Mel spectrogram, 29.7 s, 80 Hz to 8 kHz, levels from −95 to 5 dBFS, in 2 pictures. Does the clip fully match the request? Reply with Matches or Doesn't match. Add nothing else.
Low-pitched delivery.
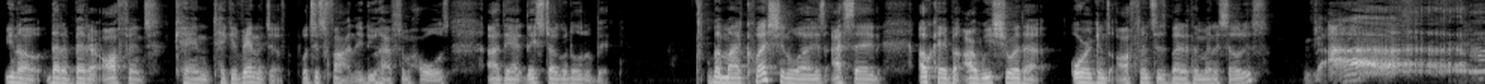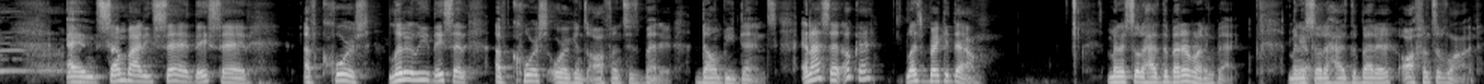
Matches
